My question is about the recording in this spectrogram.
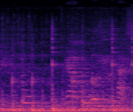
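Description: A faint voice talking in the background over a steady hiss, with a few light clicks.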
